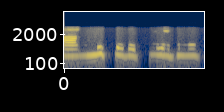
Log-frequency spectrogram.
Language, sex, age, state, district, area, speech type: Dogri, female, 18-30, Jammu and Kashmir, Udhampur, rural, conversation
